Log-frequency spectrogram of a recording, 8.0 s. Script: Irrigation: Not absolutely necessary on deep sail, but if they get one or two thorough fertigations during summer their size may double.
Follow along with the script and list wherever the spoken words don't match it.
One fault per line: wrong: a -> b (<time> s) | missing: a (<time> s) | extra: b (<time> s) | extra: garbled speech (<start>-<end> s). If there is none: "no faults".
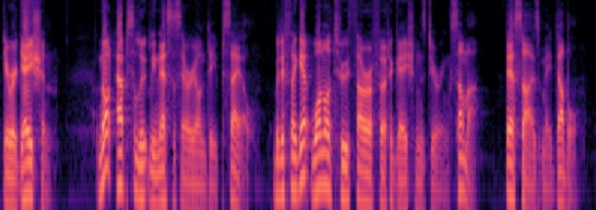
no faults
